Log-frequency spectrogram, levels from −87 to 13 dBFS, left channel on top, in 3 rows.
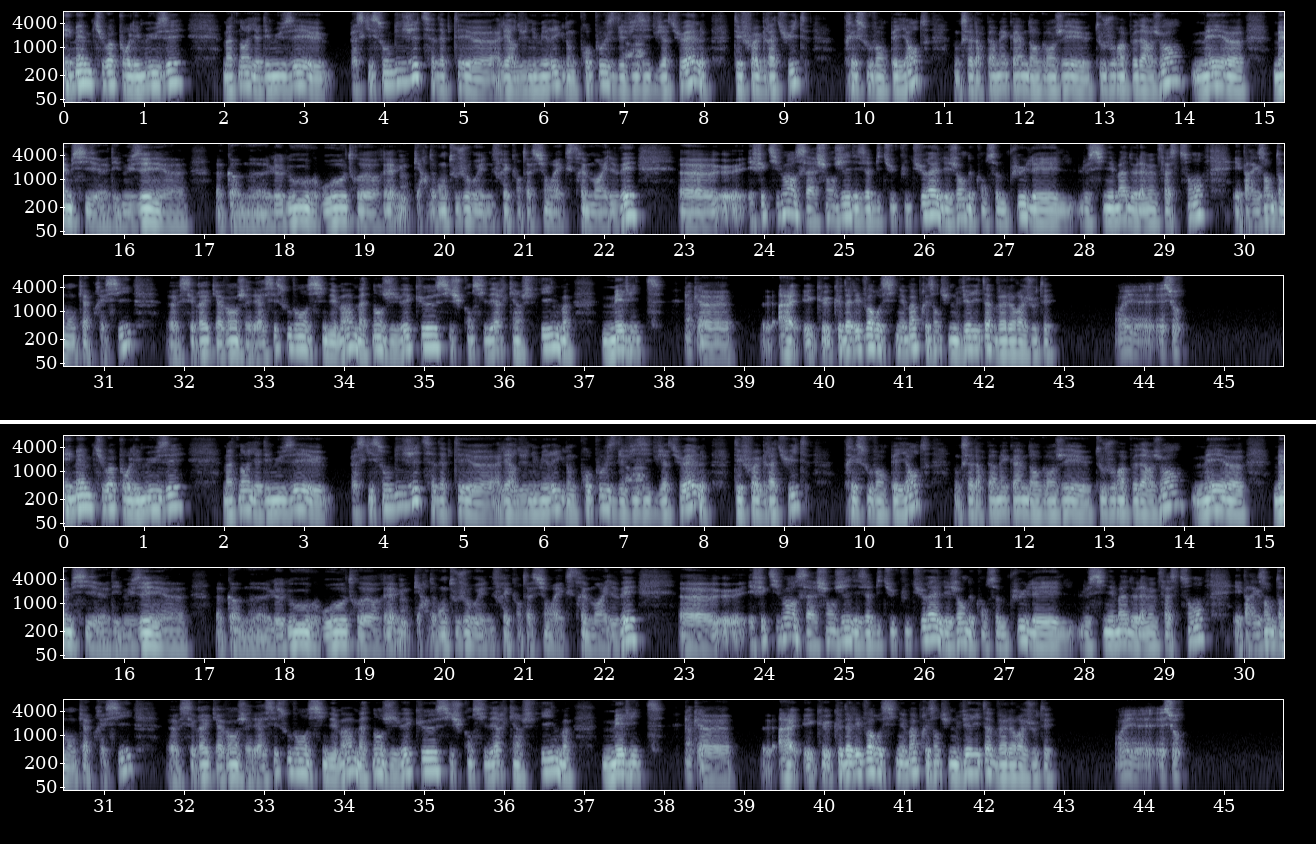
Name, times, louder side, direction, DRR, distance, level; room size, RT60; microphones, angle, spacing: voice 1, 0.0-3.3 3.6-9.3 9.8-38.0 38.4-38.8 39.2-42.8, left 1 dB, 25° left, 1.0 m, -24 dB
voice 2, 43.6-44.5, right 1 dB, 5° left, 0.7 m, -29 dB
3.6 x 3.0 x 2.3 m
head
